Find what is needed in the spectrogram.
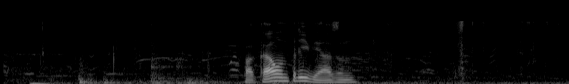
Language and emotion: Russian, neutral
